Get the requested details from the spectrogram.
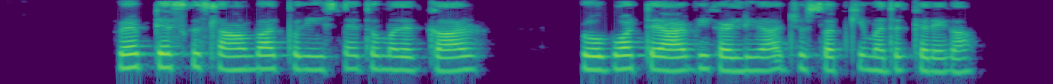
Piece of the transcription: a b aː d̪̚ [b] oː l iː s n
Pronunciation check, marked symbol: incorrect: p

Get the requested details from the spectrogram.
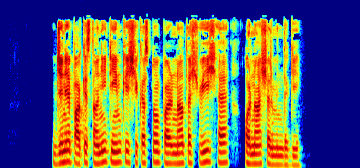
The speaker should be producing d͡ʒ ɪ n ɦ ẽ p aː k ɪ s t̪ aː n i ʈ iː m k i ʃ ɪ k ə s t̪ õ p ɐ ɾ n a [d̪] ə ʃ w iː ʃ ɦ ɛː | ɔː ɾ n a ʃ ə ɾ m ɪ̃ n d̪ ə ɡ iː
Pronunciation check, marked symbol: incorrect: t̪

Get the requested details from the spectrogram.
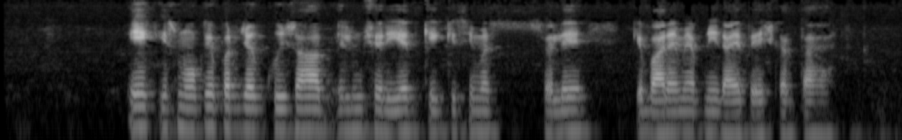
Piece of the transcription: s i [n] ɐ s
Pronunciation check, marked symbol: incorrect: m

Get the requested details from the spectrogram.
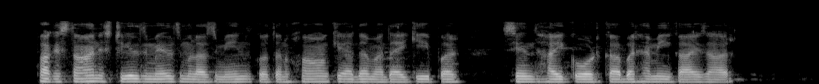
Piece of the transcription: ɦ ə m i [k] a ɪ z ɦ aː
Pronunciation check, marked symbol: correct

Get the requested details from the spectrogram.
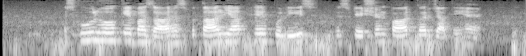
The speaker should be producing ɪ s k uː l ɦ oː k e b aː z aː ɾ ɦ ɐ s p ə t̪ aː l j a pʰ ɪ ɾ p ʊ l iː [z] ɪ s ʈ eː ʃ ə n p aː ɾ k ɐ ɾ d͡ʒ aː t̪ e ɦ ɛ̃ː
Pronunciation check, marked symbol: incorrect: s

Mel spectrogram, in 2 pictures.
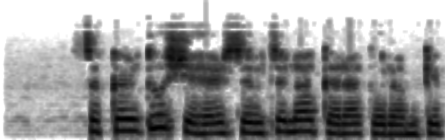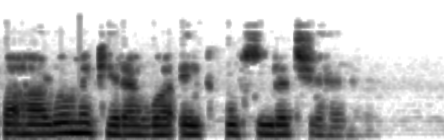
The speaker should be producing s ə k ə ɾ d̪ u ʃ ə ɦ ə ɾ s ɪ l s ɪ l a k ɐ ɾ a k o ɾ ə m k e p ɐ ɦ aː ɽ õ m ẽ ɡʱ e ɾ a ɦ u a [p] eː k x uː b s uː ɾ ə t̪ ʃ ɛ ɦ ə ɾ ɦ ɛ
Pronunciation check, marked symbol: incorrect: ʔ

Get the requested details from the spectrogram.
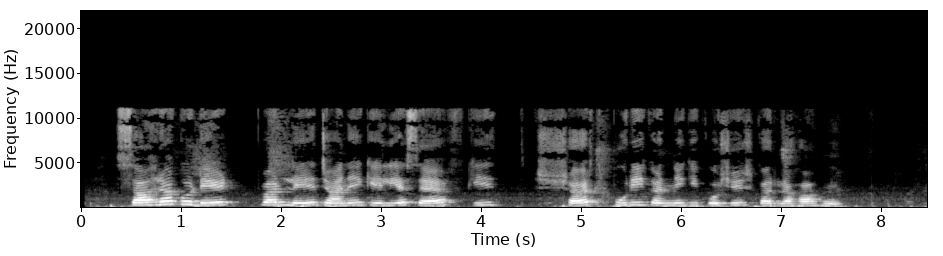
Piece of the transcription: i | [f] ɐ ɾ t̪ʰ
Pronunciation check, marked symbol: incorrect: ʃ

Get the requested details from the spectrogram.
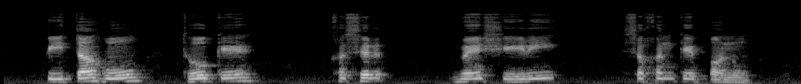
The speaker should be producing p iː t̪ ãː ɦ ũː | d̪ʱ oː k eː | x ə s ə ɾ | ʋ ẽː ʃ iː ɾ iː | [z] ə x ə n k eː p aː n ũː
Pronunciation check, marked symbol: incorrect: s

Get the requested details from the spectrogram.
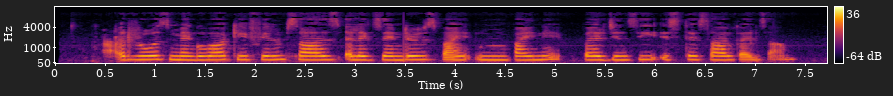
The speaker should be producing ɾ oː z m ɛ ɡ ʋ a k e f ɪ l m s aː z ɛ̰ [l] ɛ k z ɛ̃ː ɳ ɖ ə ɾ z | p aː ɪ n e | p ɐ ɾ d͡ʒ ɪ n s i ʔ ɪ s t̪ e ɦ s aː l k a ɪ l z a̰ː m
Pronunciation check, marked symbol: correct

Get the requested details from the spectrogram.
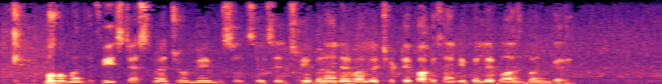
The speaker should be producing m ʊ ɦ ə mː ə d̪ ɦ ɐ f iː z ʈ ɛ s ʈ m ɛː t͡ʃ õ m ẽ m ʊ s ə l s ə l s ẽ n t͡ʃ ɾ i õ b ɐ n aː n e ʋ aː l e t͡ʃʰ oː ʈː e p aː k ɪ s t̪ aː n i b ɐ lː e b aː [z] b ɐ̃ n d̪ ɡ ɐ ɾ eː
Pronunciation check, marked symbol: correct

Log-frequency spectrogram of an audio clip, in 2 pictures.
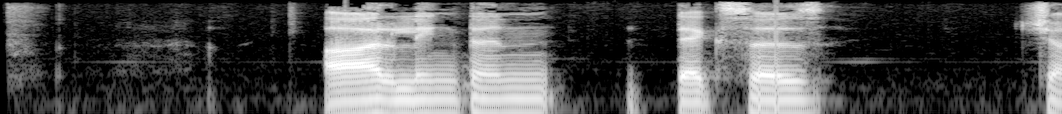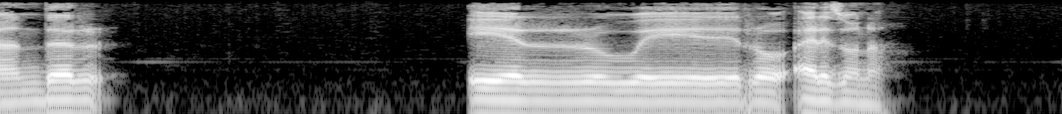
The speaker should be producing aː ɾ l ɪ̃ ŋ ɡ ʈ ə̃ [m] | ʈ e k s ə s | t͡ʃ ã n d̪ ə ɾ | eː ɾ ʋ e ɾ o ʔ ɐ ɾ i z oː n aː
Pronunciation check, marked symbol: incorrect: n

